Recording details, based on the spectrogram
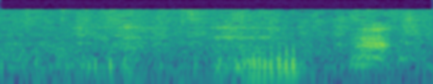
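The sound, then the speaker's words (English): A dog whimpers and whines, with a short run of quick yips and a louder bark-like cry near the end, against a quiet indoor background. “I'm like a dog coming to visit.”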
